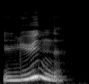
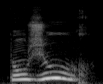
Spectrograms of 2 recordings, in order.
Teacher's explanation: U, like in lune, round lips, tense mouth. OU, like in bonjour, more relaxed.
